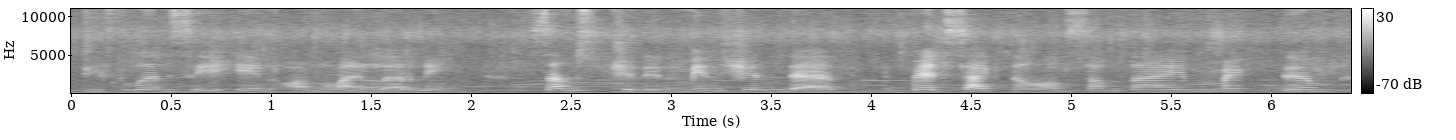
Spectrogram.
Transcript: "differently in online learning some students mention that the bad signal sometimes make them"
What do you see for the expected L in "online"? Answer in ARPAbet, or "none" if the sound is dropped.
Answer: L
